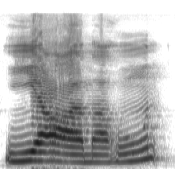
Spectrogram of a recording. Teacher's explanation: یعمہون عین پر بھی ہم آواز کو جاری رکھتے ہوئے پڑھیں گے، اور ہا حروف ہلکی ہے، عین بھی حروف ہلکی ہے، دونوں کو حلق سے نکالیں گے۔ واو سے پہلے پیش ہے، واو مدہ ہے، 1 الف کے برابر لمبا کریں گے، آگے وقف کی علامت ہے، دو نون کو ساکن کر دیں گے۔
